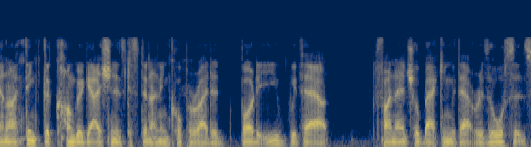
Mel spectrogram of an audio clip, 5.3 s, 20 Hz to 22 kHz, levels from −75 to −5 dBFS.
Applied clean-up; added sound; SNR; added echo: none; none; none; none.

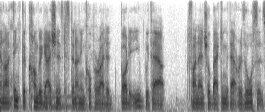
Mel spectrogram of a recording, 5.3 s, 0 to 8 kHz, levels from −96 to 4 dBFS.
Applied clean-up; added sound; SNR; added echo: none; Bowed string instrument; 17 dB; none.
